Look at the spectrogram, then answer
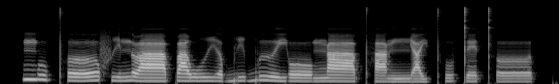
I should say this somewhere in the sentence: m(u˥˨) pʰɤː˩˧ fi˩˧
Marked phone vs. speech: correct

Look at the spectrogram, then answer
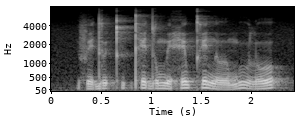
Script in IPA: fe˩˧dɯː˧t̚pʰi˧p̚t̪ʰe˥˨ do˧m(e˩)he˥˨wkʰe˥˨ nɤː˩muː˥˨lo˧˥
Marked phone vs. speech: correct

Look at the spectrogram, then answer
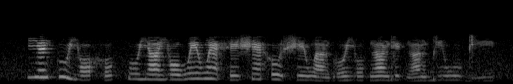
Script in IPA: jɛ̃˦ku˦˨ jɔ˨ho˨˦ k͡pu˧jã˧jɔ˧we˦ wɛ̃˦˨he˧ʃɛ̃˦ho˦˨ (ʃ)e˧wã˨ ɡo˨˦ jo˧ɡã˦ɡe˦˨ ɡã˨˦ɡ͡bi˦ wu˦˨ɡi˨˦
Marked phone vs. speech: correct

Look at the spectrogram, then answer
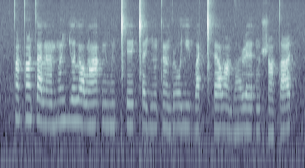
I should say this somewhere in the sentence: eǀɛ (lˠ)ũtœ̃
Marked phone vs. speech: incorrect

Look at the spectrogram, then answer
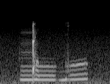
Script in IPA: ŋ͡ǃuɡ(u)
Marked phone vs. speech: correct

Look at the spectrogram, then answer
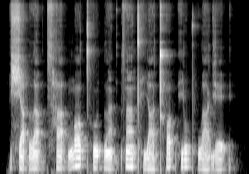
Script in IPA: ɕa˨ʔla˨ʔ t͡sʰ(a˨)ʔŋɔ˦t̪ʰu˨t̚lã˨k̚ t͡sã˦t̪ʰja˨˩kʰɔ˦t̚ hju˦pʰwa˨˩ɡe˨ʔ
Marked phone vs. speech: correct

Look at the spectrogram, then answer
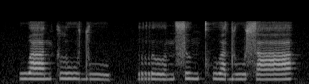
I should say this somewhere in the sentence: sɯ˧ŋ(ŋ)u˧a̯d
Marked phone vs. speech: incorrect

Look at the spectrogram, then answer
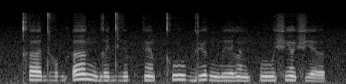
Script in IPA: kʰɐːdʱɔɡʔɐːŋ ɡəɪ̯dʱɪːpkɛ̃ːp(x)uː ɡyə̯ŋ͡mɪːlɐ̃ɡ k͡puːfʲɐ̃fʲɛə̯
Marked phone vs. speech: incorrect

